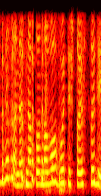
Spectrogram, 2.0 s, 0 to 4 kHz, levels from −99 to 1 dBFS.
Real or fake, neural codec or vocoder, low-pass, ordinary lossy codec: real; none; 3.6 kHz; AAC, 24 kbps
